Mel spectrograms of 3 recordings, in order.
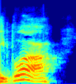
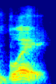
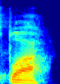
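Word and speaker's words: Blais: To get Sammy Blah, who again, I'll say it like Barkley Goodrow. – I thought it was Blay. – It's Blah.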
